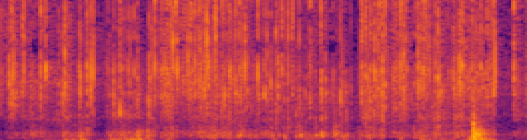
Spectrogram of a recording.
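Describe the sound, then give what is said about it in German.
Continuous crinkling and rustling of the sealed inner aroma packaging of English Breakfast tea being tugged and worked at to open it, with sharper crackles and a brief snap near the end, no voices. “Ich muss die Aroma-Verschweißung des Tees öffnen.”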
